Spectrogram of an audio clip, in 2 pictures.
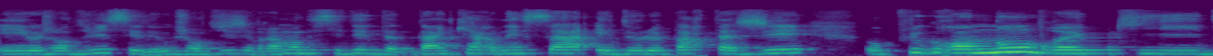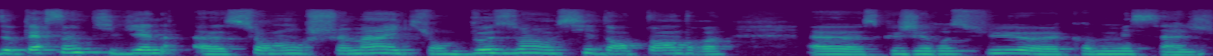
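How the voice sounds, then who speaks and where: A woman speaks at medium pitch and a moderate pace, somewhat breathy with a dark, mellow tone. Her pitch varies in an ordinary way. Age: 30s. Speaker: near-death experiencer and coach. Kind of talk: testimony in a conversation.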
